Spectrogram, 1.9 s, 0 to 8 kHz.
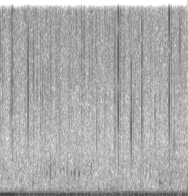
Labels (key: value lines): label: anthrophony, boat engine
recorder: SoundTrap 500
